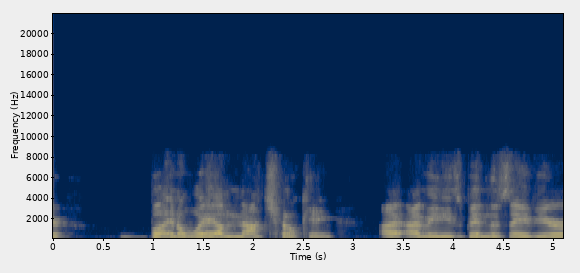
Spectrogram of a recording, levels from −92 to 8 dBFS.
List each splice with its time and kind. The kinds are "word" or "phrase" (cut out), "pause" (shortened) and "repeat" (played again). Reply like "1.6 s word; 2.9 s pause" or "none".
none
